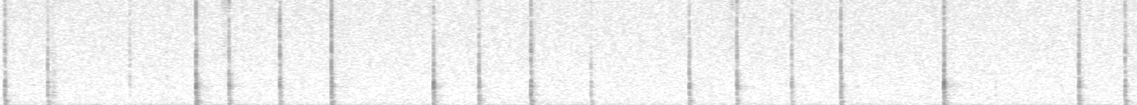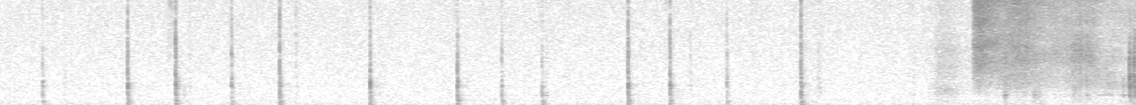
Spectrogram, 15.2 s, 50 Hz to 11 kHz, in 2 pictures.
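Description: Fingertips and nails tap the sides of a medium white plastic ice cream pail, hollow and empty, held upside down. About 32 short, dry, crisp ticks sound at a slow, uneven pace over a steady low hum, each dying away almost instantly. A soft bright hiss rises near the end.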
